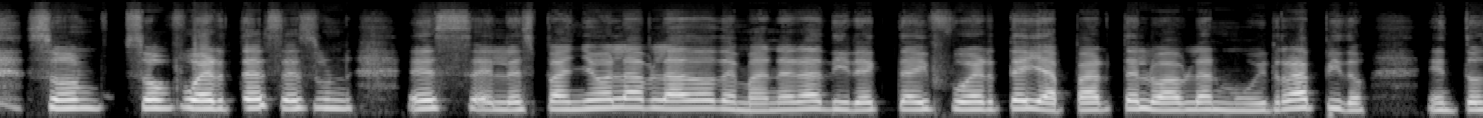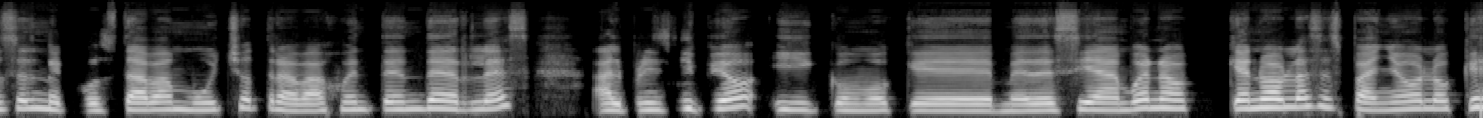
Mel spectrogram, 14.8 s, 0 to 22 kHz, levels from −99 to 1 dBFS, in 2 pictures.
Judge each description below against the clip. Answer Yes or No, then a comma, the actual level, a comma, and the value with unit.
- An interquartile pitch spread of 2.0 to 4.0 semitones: Yes, average, 3.5 semitones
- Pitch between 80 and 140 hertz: No, high, 225 Hz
